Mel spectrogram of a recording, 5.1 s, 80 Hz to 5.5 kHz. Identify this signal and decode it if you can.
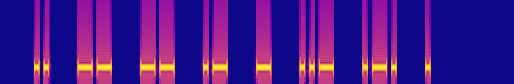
Morse code, heard as a keyed tone, about 25 wpm, spaced as for 18 wpm, 600 Hz. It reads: IMMATURE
